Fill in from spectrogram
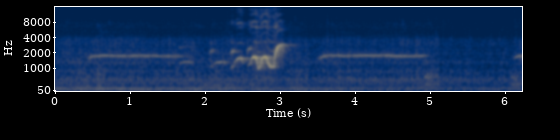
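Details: Morning song of a kept Black-naped oriole from Aceh: a long flat whistle, a loud burst of rolling fluted notes sweeping upward, then another long steady whistle, with faint low hum early on.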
